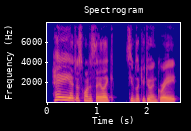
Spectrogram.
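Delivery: high, sing-song imitation of a fake-nice message; sugary mock friendliness. Mocking the old bully's sweet Facebook note, high and chirpy. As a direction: parody her chirpy compliment.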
